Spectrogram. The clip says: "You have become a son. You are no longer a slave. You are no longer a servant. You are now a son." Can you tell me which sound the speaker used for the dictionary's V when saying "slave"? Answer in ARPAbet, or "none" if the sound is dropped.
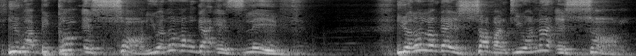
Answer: V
